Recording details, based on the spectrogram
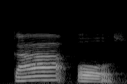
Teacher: Se produce un hiato. Y al producirse ese hiato hay una separación entre estas dos vocales que son fuertes o abiertas.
